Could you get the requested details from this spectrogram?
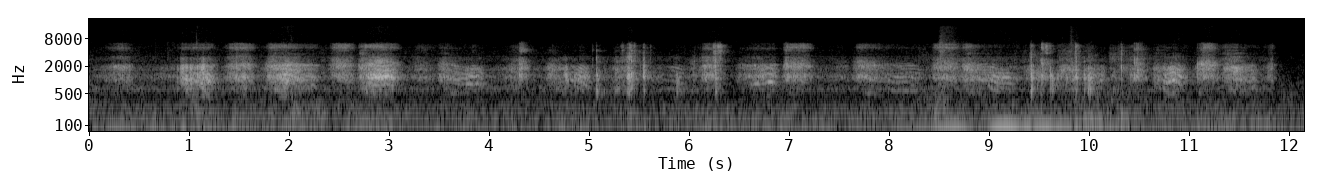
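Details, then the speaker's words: A child wheezing, played in a lecture on common childhood diseases: rapid, noisy breathing with a whistling, musical edge from narrowed airways. "there is wheezing, and there is sore throat. So I want us to listen to a child who is wheezing."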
